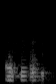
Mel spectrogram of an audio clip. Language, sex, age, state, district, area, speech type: Marathi, female, 30-45, Maharashtra, Osmanabad, rural, conversation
